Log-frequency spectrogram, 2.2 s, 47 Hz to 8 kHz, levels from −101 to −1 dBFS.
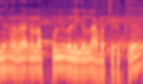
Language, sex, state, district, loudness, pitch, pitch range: Tamil, male, Tamil Nadu, Namakkal, -16 LUFS, 120 Hz, 110-120 Hz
